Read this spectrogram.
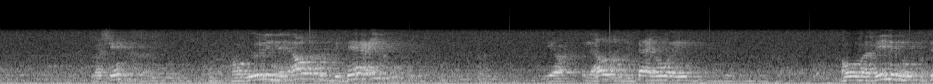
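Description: A man speaks loudly in an echoing room, as if lecturing.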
